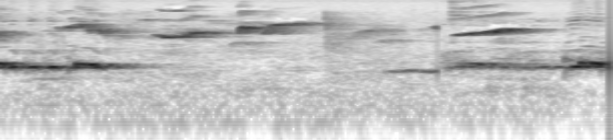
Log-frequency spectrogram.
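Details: Big-voiced cemani zebra dove, kept as a lure so Bangkok and local zebra doves reply. A rolling, trilled coo opens, a quiet gap follows, then another rippling coo phrase. Faint high twitters from other birds are in the background.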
